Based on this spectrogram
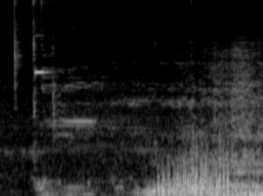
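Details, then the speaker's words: Window air conditioner: a couple of clicks, then only an airy fan rush with no compressor hum underneath; the compressor is dead, so the air is not very cold. "not very cold air because the comp p is dead on it you can't even hear it rely but the fan operates in it"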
